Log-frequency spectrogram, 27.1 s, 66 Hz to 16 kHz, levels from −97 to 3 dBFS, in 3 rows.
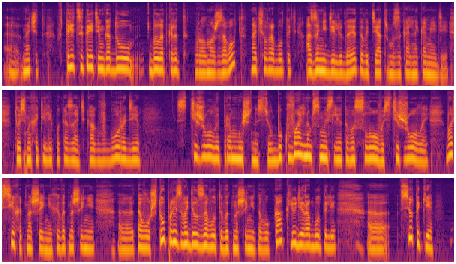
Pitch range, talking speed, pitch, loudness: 165-200 Hz, 115 wpm, 180 Hz, -17 LUFS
